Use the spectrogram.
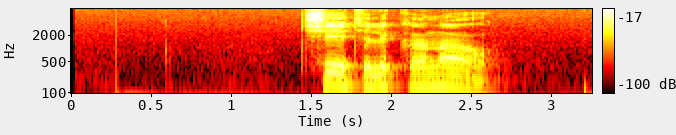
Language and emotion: Russian, neutral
